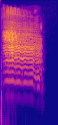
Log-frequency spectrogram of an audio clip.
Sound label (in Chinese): 山羊死亡声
